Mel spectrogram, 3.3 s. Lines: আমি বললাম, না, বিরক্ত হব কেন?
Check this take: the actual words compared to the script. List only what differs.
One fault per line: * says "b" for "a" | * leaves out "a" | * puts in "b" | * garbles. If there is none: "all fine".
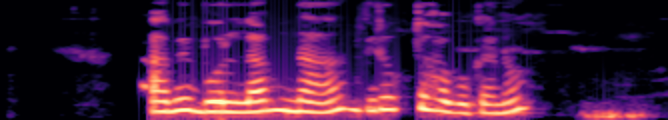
all fine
